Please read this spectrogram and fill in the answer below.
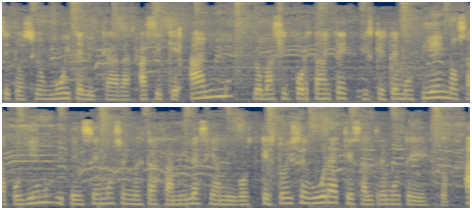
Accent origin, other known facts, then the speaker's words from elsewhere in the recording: Nicaragua; de Nicaragua.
